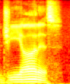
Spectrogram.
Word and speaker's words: Giannis: Oh, it's Giannis.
